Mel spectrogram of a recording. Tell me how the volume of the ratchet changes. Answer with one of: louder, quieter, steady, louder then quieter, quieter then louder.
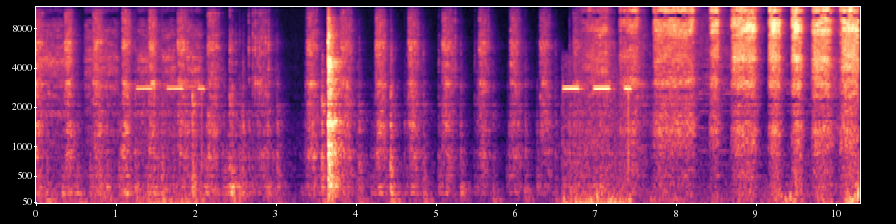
louder then quieter.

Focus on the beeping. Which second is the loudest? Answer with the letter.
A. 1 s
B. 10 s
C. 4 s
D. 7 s
D.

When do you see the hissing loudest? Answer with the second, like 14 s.
10 s.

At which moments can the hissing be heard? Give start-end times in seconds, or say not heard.
0.0-2.4, 6.8-10.2.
